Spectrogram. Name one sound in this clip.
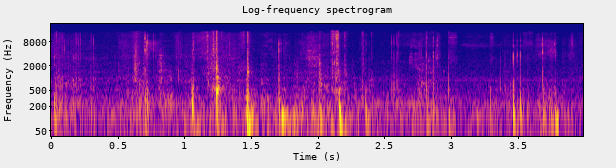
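Paper rustles and crinkles in someone's hands.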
